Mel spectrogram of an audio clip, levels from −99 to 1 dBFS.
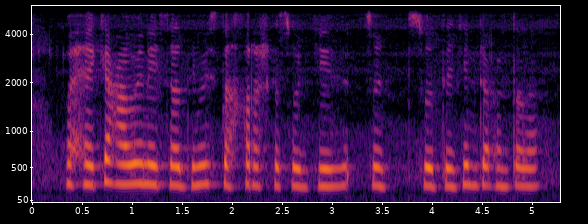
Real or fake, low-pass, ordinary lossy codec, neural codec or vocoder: real; 5.4 kHz; none; none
